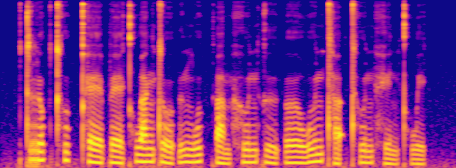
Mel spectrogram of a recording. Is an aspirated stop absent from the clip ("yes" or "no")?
no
